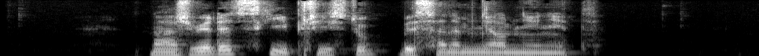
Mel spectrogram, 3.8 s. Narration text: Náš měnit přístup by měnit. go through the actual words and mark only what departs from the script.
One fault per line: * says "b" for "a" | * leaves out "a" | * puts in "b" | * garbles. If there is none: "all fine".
* says "vědecký" for "měnit"
* puts in "se neměl"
